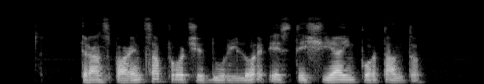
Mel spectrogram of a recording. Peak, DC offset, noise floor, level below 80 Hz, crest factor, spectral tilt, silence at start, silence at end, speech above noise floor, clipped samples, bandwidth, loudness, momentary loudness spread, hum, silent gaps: -2 dBFS; under 0.1%; -70 dBFS; -56 dBFS; 18 dB; -5.5 dB/octave; 0.8 s; 0.65 s; 51 dB; under 0.1%; 9.2 kHz; -20 LUFS; 7 LU; none; none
